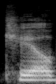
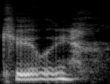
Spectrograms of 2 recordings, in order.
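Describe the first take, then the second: First: The final E is silent, giving one syllable. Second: The final E is voiced, giving two syllables. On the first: The speaker calls it wrong. "They kept calling her Kale. I'm like, she can't be Kale" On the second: The speaker calls it right. "That's got to be Kaylee"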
